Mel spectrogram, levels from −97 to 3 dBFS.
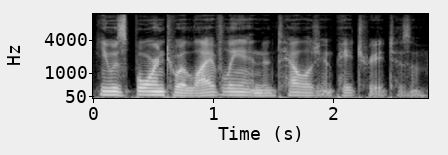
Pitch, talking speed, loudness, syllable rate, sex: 120 Hz, 195 wpm, -19 LUFS, 6.0 syllables/s, male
